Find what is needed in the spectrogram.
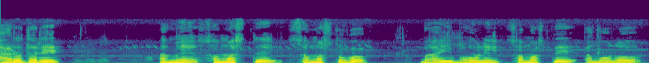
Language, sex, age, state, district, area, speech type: Odia, male, 18-30, Odisha, Ganjam, urban, spontaneous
